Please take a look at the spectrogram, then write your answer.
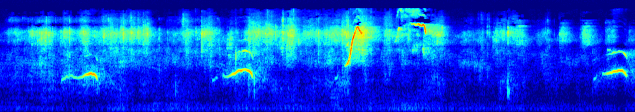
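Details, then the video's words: Loud crying from a baby monkey named Gino: short rising-falling whimpers repeated every couple of seconds, with one sharp upward squeal in the middle. "Poor baby monkey Gino crying sound loudly a long time till Quiet"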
